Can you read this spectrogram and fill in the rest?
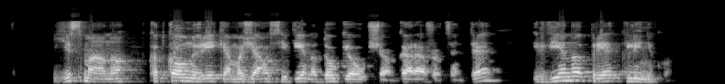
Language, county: Lithuanian, Vilnius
